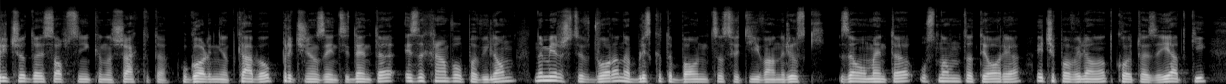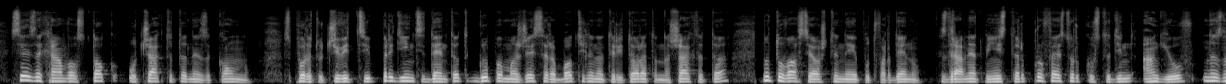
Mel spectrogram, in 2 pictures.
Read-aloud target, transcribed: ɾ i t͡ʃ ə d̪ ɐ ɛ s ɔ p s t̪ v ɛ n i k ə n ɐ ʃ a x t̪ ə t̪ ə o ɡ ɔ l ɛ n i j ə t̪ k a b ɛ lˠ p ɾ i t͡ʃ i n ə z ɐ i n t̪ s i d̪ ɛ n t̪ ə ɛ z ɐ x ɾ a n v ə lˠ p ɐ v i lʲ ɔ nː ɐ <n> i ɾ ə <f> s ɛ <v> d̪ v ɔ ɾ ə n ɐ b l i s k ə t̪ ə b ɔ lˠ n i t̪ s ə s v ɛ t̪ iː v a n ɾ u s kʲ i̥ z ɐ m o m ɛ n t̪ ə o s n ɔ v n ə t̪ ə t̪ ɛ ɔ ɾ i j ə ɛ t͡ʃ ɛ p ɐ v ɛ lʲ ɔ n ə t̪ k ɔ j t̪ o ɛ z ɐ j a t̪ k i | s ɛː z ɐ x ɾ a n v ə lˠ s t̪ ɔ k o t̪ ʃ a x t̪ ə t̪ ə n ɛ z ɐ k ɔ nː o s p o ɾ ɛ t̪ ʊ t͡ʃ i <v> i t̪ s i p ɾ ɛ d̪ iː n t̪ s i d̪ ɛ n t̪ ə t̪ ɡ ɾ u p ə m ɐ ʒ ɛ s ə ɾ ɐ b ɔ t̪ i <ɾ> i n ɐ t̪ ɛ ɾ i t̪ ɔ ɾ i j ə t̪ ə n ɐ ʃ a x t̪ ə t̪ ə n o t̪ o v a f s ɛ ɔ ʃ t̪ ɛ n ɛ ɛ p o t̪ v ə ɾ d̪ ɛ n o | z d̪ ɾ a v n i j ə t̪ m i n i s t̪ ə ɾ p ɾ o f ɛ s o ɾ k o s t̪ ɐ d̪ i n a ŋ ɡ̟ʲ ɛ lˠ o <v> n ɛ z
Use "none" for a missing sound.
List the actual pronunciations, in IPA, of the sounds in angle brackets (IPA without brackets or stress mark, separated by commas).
m, ʃ, v, v, l, f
